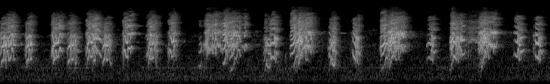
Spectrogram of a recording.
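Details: Dense, chattering run of loud, scratchy squawks from a monk parakeet, notes following one another almost without gaps.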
